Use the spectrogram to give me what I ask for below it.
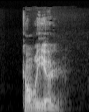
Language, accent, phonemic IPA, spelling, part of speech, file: French, France, /kɑ̃.bʁi.jɔl/, cambriole, verb, LL-Q150 (fra)-cambriole.wav
- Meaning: inflection of cambrioler: 1. first/third-person singular present indicative/subjunctive 2. second-person singular imperative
